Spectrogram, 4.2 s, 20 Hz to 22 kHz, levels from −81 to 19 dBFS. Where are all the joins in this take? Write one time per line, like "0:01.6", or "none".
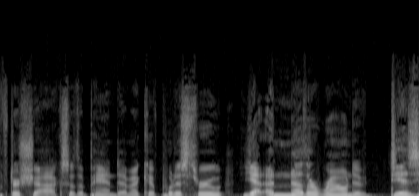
0:02.3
